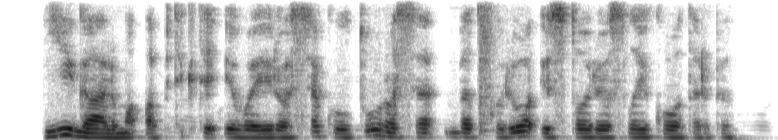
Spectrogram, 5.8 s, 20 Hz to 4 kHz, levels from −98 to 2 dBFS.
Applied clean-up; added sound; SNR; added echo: neural separator model SepFormer DNS4.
